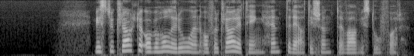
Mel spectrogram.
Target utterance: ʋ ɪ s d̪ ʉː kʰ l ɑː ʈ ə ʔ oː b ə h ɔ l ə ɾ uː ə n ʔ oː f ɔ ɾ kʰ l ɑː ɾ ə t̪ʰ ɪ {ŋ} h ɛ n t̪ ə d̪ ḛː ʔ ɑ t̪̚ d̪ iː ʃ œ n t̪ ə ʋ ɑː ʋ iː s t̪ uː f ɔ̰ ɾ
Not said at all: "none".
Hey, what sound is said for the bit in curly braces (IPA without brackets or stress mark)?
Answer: ŋ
